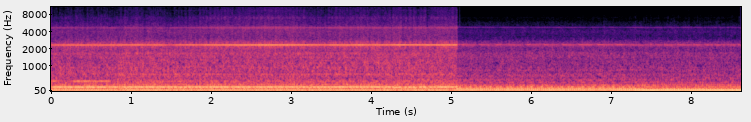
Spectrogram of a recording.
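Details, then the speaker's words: 1955 Willys wagon running after carburetor work, first start before its first drive: a steady high whine over a low, even idle. Source unconfirmed; owner suspects a vacuum leak. "Well, it's running a lot better, but I'm not sure what that noise is. Oh, we got a vacuum leaf or something."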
